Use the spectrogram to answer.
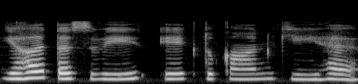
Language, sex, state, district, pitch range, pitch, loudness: Hindi, female, Rajasthan, Jaipur, 240-260 Hz, 250 Hz, -17 LUFS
